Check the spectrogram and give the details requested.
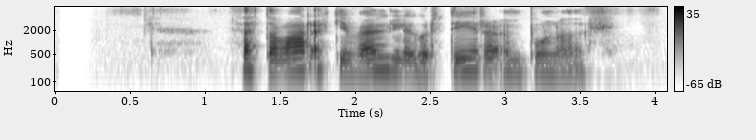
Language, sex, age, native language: Icelandic, female, 40-49, Icelandic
